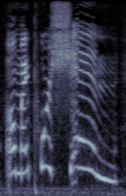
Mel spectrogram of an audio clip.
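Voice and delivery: high, loud wail of self-pity; slow, high cry of pain. A narrator's reading. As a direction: wail over a hurt shin, drawn out. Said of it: "he cried".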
